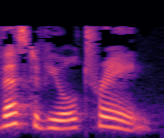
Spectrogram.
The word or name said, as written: vestibule train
